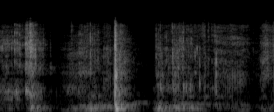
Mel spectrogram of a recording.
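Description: Paper notebook and pen being handled: scratchy rustling in short bursts with one sharp click about halfway through.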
